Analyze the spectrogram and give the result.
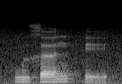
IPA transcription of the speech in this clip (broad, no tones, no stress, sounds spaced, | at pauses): w ɯ x ɜ n | ḛ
